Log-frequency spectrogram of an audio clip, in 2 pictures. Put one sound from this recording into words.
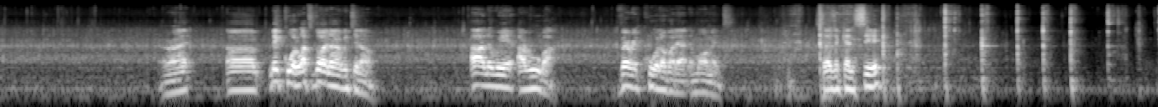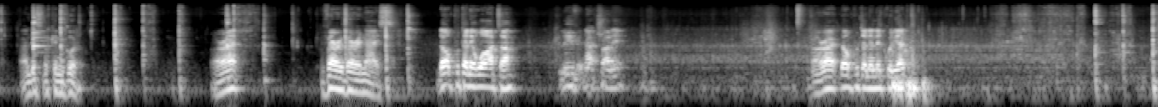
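Berries bubble and simmer in a pot.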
